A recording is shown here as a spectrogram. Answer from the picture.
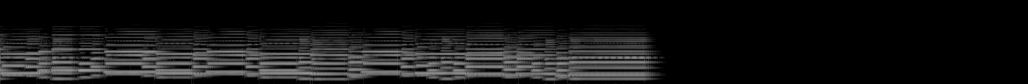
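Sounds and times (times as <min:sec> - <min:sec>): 
polska dance tune: 0:00.0 - 0:06.6.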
